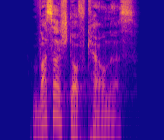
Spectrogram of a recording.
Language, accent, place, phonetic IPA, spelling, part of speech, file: German, Germany, Berlin, [ˈvasɐʃtɔfˌkɛʁnəs], Wasserstoffkernes, noun, De-Wasserstoffkernes.ogg
- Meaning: genitive singular of Wasserstoffkern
